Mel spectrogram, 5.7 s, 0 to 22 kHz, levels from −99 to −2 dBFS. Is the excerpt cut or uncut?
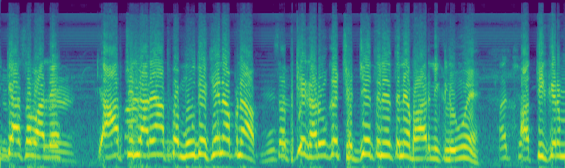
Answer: cut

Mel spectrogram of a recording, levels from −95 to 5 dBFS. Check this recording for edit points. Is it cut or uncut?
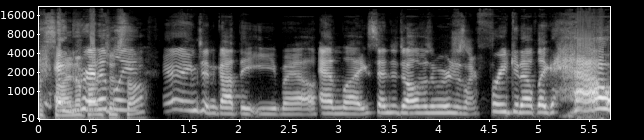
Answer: cut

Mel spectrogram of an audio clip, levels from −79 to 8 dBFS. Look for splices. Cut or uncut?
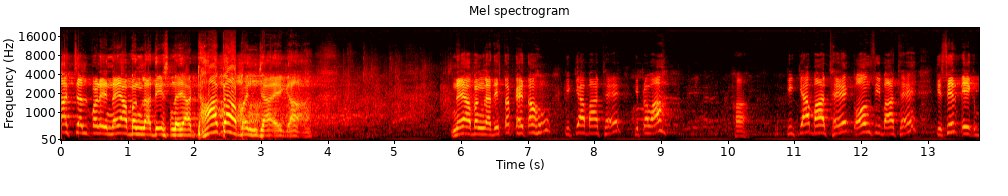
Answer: uncut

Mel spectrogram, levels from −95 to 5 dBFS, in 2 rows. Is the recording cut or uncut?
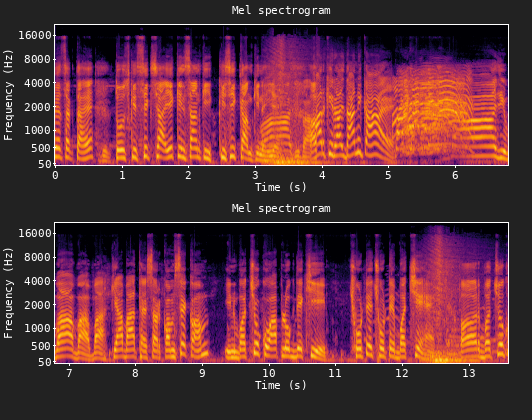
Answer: cut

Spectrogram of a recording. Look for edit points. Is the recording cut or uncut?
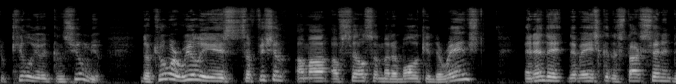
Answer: cut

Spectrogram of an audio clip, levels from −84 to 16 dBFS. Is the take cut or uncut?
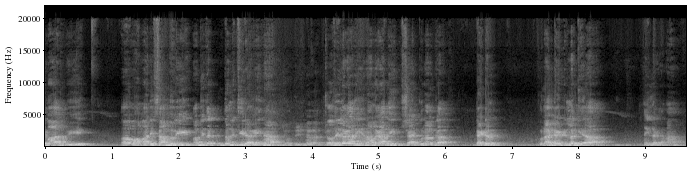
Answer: uncut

